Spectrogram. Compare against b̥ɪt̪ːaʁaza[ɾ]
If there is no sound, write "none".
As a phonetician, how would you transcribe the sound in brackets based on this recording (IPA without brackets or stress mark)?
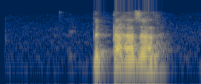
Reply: l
